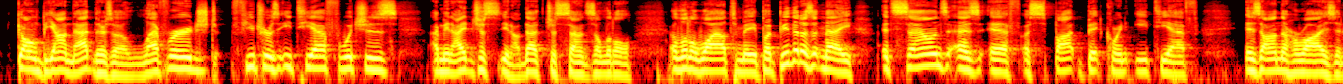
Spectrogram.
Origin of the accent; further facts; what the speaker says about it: United States; as an American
